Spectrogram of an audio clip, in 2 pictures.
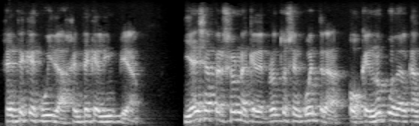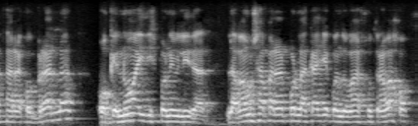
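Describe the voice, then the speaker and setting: A man at a middling pitch speaks as a public health expert in an interview, reasoning step by step with frequent restarts. The sound is roomy and dull, like a lo-fi remote link. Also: normal speed. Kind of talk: explanatory interview answers.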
